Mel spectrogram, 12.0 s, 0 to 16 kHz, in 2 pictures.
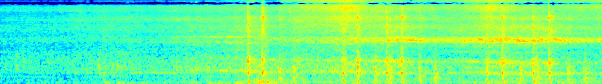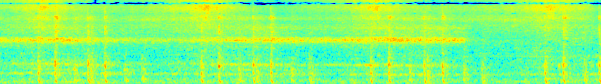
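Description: Odakyu Romancecar GSE (70000 series) electric express train passing close by. A rumble builds over the first two seconds, then comes a rapid, continuing run of wheel clicks over the rail joints, with a steady high whine from about two seconds in that stops near the eleven-second mark.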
